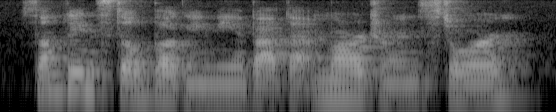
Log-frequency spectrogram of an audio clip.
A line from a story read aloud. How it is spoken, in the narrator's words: Rosa muttered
